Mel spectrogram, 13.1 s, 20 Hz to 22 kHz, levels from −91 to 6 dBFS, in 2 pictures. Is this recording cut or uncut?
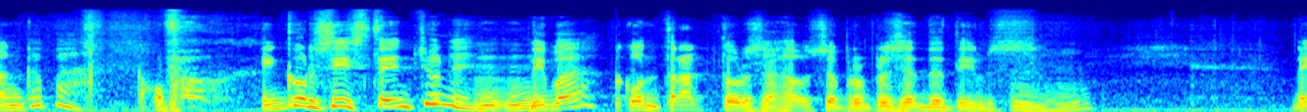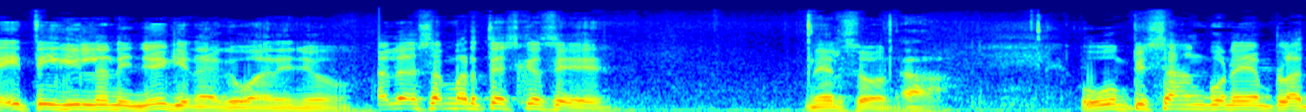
cut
